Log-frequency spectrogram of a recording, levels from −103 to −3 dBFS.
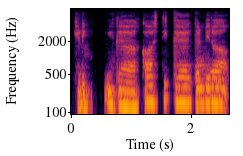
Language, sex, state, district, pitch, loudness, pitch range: Marwari, male, Rajasthan, Nagaur, 145 Hz, -32 LUFS, 130-150 Hz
